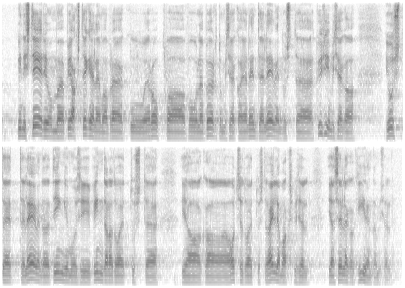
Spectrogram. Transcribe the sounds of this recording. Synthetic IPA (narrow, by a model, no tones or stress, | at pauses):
minist̪e̞ːɾiumpeɑkst̪e̞ɡe̞le̞mɑpɾɑe̞ɡ̥ue̞uwɾo̞ːpːˑɑpo̞ːle̞pø̞ːrd̪̥umise̞ɡ̥ɑjɑne̞nd̪̥e̞le̞ːve̞nd̪ust̪ekysʲimise̞ɡ̥ɑ | just̪e̞t̪ːle̞ːve̞nd̪ɑd̪̥ɑt̪iŋɡimusipind̪̥ɑlɑt̪o̞e̞t̪ːˑust̪e̞ | jɑkɑo̞t̪se̞t̪oe̞t̪ːˑust̪e̞vælʲjɑmɑksmise̞l | jɑse̞lːe̞ɡ̥ɑkiːɾe̞nd̪ɑmise̞̰l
